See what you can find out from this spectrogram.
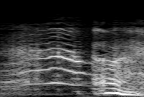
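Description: A cat named Kitty, just stepped on, lets out two loud, drawn-out meows, the second lower and more strained like a pained yowl, with no talking over them.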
